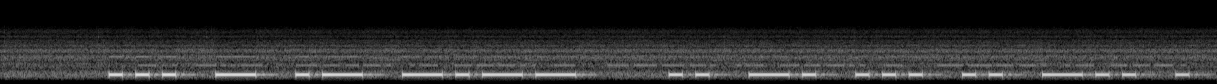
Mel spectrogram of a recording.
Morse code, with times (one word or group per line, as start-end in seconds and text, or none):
1.1-5.8 STAY
6.7-11.9 INSIDE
